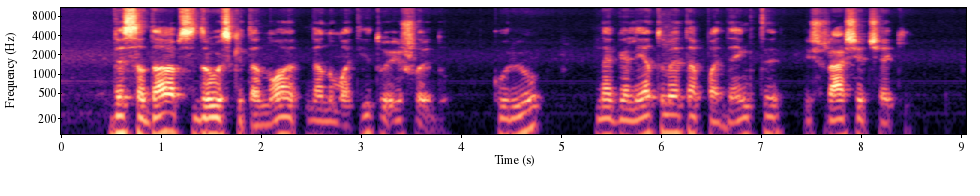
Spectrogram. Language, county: Lithuanian, Vilnius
